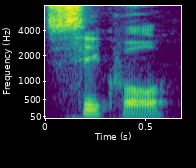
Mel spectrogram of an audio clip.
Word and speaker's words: SQL: say the database usually now SQL more commonly pronounced SQL and standing for structured query language that refers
